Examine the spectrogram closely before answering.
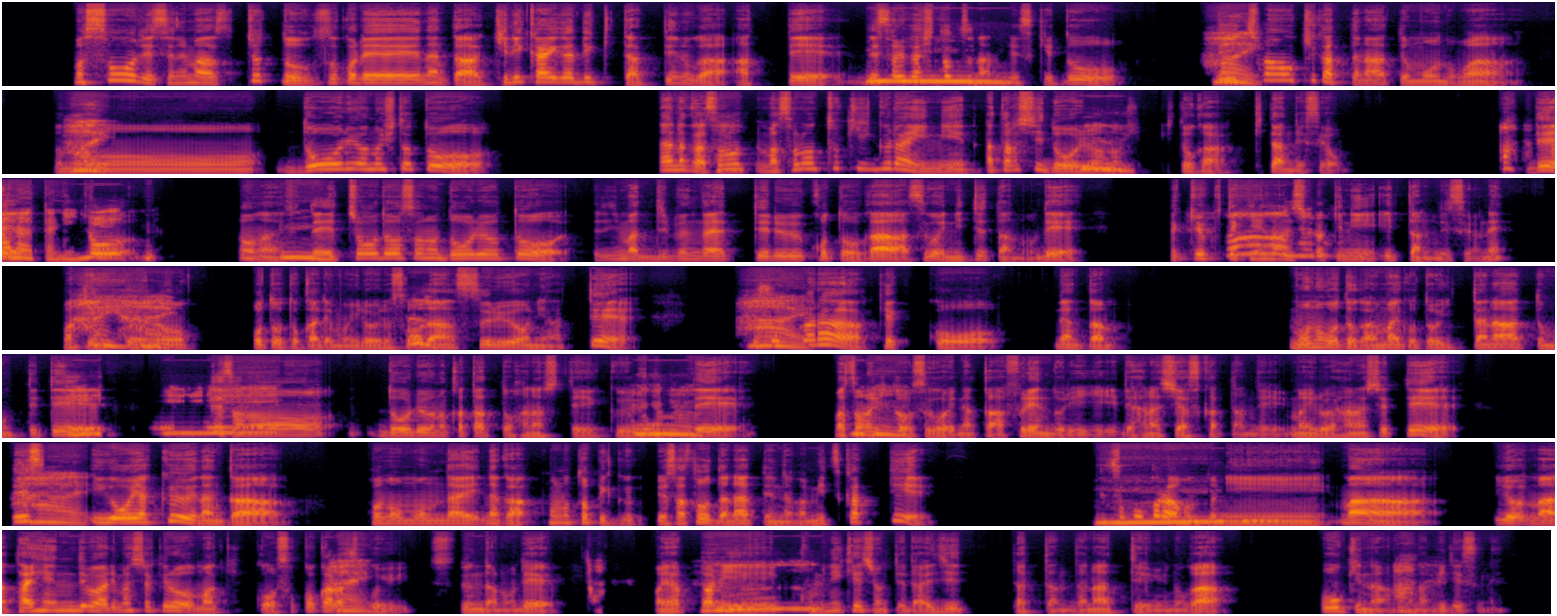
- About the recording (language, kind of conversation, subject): Japanese, podcast, 失敗からどのようなことを学びましたか？
- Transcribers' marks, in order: none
